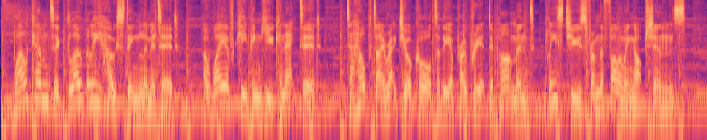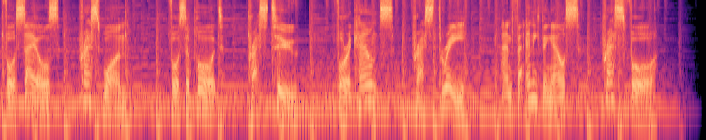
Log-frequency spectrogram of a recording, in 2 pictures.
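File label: IVR on hold messaging, Male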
